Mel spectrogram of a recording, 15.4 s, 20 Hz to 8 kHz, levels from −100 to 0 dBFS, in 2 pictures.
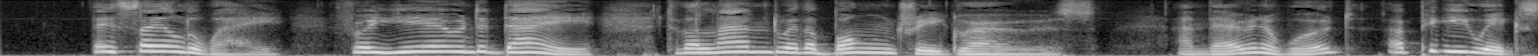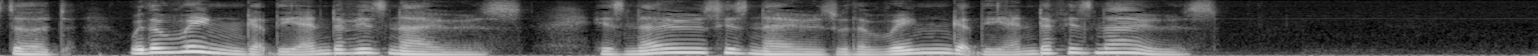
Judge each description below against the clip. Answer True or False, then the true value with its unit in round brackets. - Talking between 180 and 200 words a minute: True (185 wpm)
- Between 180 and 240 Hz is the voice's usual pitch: True (185 Hz)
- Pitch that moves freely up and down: True (8.8 semitones)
